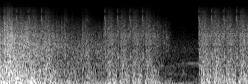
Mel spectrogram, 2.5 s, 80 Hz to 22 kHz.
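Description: An MG42 machine gun firing in the Close Combat war game at Arnhem Rail Bridge, a dense, continuous rattle of gunfire that briefly cuts out near the end before resuming.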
